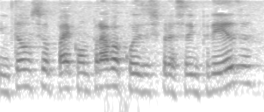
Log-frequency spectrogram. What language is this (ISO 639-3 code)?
por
